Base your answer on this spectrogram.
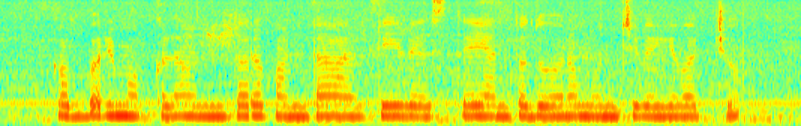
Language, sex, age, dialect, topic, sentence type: Telugu, female, 18-24, Utterandhra, agriculture, question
